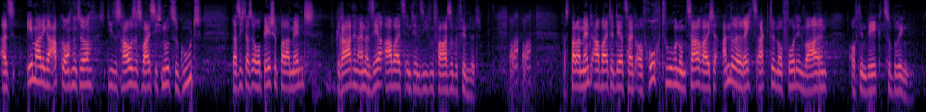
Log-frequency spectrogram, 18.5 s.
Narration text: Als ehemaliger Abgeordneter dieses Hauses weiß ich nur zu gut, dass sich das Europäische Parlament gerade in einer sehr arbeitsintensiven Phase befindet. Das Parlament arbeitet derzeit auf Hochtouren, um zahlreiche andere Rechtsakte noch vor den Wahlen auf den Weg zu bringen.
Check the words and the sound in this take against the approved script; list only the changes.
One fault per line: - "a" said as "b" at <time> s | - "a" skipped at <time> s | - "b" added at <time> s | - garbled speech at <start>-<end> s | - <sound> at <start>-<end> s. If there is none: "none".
- laugh at 10.2-10.6 s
